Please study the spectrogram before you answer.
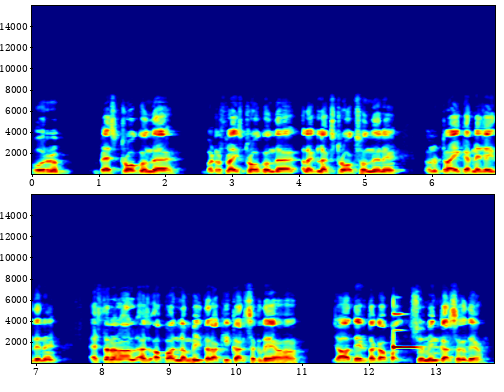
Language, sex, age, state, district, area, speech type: Punjabi, male, 30-45, Punjab, Fazilka, rural, spontaneous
